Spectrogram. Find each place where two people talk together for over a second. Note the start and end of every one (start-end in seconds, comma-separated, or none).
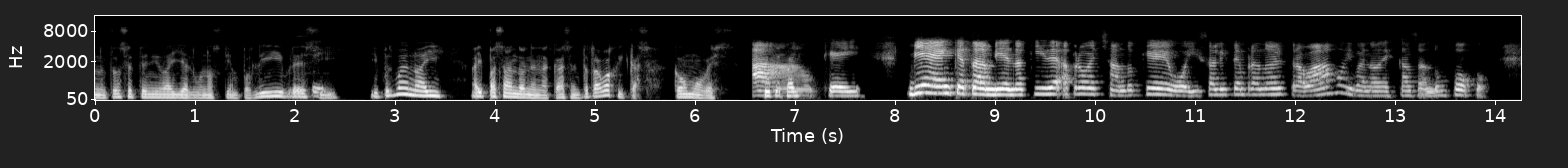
none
